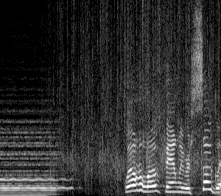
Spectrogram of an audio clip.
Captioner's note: applause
